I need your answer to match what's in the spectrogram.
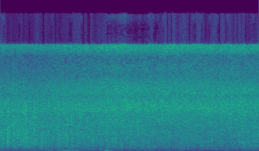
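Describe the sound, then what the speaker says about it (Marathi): A small waterfall at the Sateri Mahadev temple near Kolhapur gives a steady, even rush of falling water, with a couple of soft low thumps early on and no talking. "तुम्ही बघू शकता एक छोटासा धबधबा आहे मस्त इथं"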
